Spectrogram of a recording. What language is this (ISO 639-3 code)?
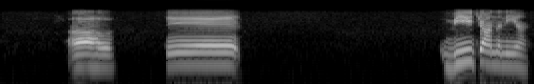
pan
